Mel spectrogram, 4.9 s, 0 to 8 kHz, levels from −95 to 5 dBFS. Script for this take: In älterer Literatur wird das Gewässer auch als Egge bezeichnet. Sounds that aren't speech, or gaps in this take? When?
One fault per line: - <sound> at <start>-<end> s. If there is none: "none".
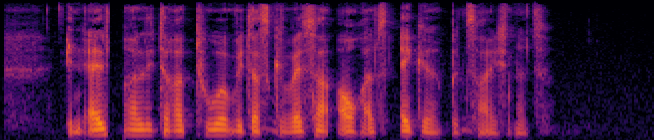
- dropout at 0.8-0.9 s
